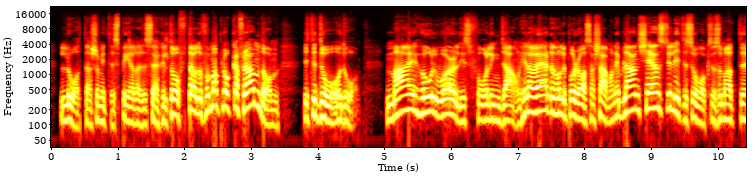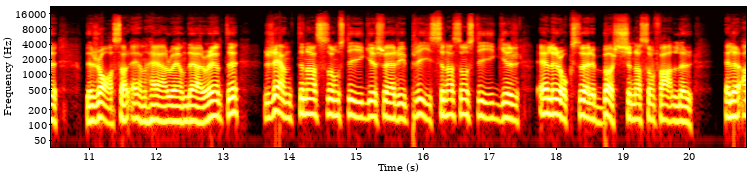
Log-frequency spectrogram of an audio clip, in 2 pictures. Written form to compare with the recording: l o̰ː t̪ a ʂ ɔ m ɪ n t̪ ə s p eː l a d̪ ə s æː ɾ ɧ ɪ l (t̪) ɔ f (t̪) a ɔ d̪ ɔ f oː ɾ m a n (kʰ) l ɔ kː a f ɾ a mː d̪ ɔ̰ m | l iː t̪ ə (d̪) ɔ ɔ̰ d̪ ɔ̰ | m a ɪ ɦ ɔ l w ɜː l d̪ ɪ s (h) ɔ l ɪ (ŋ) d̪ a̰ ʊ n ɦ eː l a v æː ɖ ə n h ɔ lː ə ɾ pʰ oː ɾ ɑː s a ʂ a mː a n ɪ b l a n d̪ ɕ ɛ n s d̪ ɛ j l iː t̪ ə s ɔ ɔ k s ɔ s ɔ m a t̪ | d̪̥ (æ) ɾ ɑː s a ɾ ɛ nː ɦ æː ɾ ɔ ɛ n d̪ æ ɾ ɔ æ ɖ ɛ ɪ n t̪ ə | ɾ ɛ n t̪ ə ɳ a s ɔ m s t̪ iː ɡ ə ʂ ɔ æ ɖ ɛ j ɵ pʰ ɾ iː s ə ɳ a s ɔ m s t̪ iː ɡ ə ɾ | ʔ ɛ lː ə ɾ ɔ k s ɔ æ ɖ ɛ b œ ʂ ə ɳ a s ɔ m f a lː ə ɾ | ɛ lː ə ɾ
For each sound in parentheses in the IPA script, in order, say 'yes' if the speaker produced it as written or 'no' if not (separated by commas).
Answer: yes, yes, no, yes, no, yes, no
